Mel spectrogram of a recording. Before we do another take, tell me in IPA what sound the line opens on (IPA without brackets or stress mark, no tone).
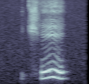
t͡ʃʰ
